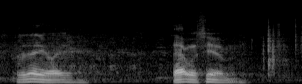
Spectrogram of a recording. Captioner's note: laughter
